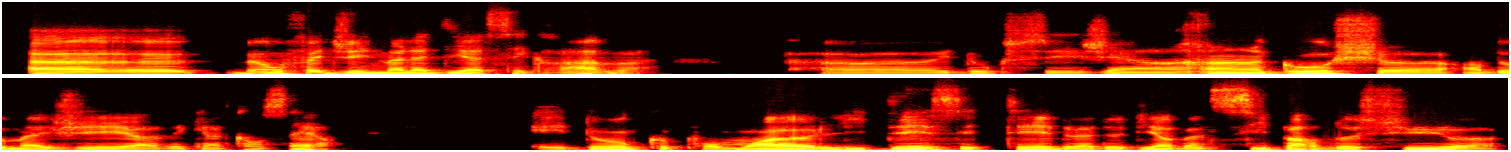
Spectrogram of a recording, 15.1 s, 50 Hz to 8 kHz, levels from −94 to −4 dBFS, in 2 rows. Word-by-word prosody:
Heu, 145 +1 +3
ben 140 0 -4
en 135 -1 0
fait, 145 +1 -1
j'ai 120 +2 0
une 120 -1 +2
maladie 120 0 +2
assez 110 -2 -3
grave. - - -5 0.9
Heu 95 0 -7
et - - -7
donc 95 +2 -9
c'est 90 -1 -9
j'ai 95 +3 -5
un 90 0 -3
rein 115 +6 +3
gauche, 115 +4 +3
heu, 95 -1 -1
endommagé 105 0 -2
avec 90 -1 -5
un 90 - -7
cancer. 95 -1 -5 1.0
Et 95 0 -7
donc 115 +7 0
pour 100 -3 -5
moi, 115 +5 +6
heu, 110 - +4
l'idée 115 +5 +3
c'était 130 0 +1
de 110 - -3
là 100 - -1
de 100 +1 -2
dire, 115 +4 0
ben, 100 -2 -4
si 135 -2 -2
par-dessus, 120 0 +1
heu, 95 -6 +1
110 Hz, 145 wpm, -23 LUFS, 95-125 Hz, 1.0 s, moi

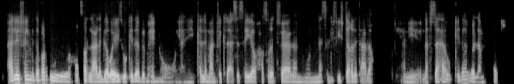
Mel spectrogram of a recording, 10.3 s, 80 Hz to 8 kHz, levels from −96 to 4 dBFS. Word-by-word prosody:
هل 120 - +4
الفيلم 125 -1 +4
ده 115 - +4
برضه 125 0 +3 0.4
حصل 90 -4 0
على 80 +1 +3
جوايز 90 +2 +6
وكده، 100 0 +3
بما 85 -2 -3
إنه 80 -2 -9
يعني 155 -1 -12
اتكلم 90 - -2
عن 75 - -1
فكرة - - -3
أساسية 80 0 -1
وحصلت 75 - -4
فعلًا، 80 -1 -1
والناس 75 +2 -6
اللي - - -9
فيه - - -5
اشتغلت 80 -2 -1
على 75 -1 -4 0.6
يعني 80 -1 -7
نفسها 90 0 -2
وكده 85 +8 -4
والّا 125 - -3 0.3
ماخدش؟ - - -9
85 Hz, 160 wpm, -23 LUFS, 80-110 Hz, 0.6 s, جوايز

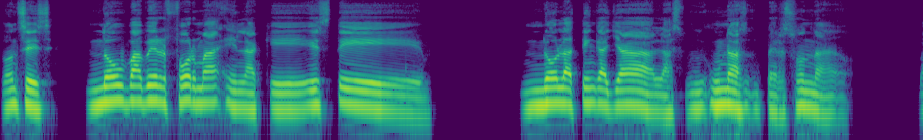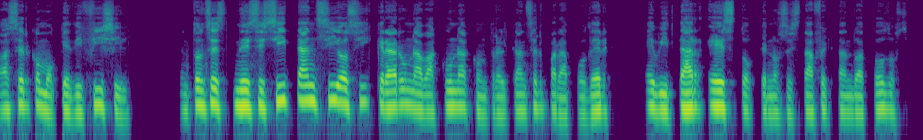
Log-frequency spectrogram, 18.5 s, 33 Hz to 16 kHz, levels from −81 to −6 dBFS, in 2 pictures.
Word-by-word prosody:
Entonces, 140 -2 +1 0.3
no 175 +5 +4
va 180 +1 +5
a - - +5
haber 180 -1 +4
forma 170 -1 +2
en 145 -4 -2
la 130 -2 -1
que 135 +2 0
este 135 -8 0 0.9
no 150 +4 +3
la 160 -2 +3
tenga 165 -2 +1
ya 150 -2 +3
las 115 0 -5
u 135 +1 -5
unas 150 -3 +3 0.2
persona 115 -3 -4 0.7
va 130 - -5
a - - -2
ser 145 +2 -2
como 135 -8 -2
que 130 -2 -2
difícil. 120 -2 -4 0.5
Entonces, 140 +2 0
necesitan 155 +6 +2
sí 185 +5 +1
o 165 - +5
sí 175 +4 -6
crear 145 -2 +2
una 150 -4 0
vacuna 140 +4 -2
contra 115 -3 -8
el 105 - -8
cáncer 125 +3 -7
para 120 -6 -5
poder 120 +2 -3 0.3
evitar 135 0 +1
esto 140 -5 +1
que 125 - -6
nos 115 -2 -8
está 110 +3 -5
afectando 115 -1 -7
a 110 - -5
todos. 130 -3 -6
140 Hz, 145 wpm, -24 LUFS, 125-155 Hz, 0.9 s, va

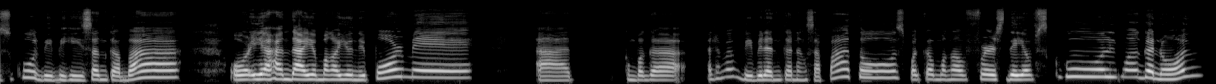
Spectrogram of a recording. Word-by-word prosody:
school, 295 +4 -5
bibihisan 205 +1 -2
ka 195 - +1
ba 320 - +3 0.5
or 220 -5 +3
ihahanda 235 0 +5
yung 225 0 +3
mga 220 -1 +1 0.2
uniporme, 315 +6 0 0.6
at 190 0 -3 0.6
kumbaga, 205 -1 -3 0.2
alam 250 +6 -10
mo 345 - -10
yun, - - -13
bibilhan 205 0 +1
ka 210 - -3
ng 205 0 -9
sapatos 310 - -3
pagka 220 +1 -5
mga 220 -1 -3
first 225 -2 -1
day 220 0 +7
of 220 - -2
school, 355 +4 -1 0.2
mga 335 -2 +2
gano'n? 280 +11 0
230 Hz, 130 wpm, -18 LUFS, 215-315 Hz, 0.6 s, day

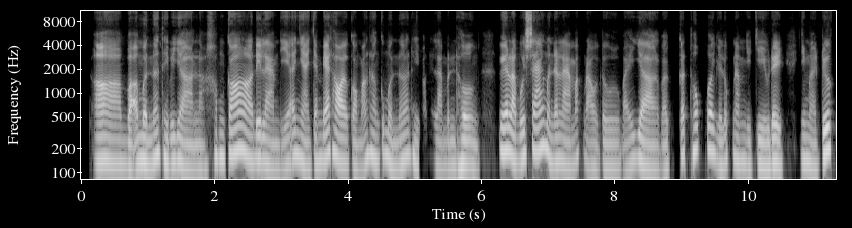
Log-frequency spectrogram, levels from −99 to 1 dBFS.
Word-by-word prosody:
Ờ, 140 -2 +3
vợ 120 0 +4
mình 135 -1 +2
á 155 +3 +1
thì 145 - -1
bây 135 +1 -2
giờ 115 -5 +1
là 110 0 -5
không 155 +6 -4
có 175 0 +4
đi 145 +1 +2
làm, 125 -5 -1
chỉ 115 +3 -5
ở 140 - 0
nhà 145 -7 -1
chăm 140 +3 -3
bé 155 +3 +5
thôi, 145 -7 +4
còn 120 -3 -5
bản 125 +7 -3
thân 155 -4 -1
của 155 - -6
mình 130 -7 -2
á 145 +6 -2
thì 140 -6 -4
vẫn 125 - -24
đi 130 - -16
làm 120 -1 -6
bình 120 0 -5
thường. 125 -2 +1 0.3
Có 185 - +1
nghĩa 185 - +7
là 180 -5 +5
buổi 150 +3 0
sáng 185 +4 +3
mình 185 -7 0
đi 135 - 0
làm 125 -3 -1
bắt 155 - -8
đầu 115 -1 -5
từ 115 +1 -5
7:00 115 -1 -1
và 110 +1 -5
kết 165 +2 -4
thúc 190 +2 -2
á 190 - +4
vào 125 -4 -3
lúc 135 - -5
5:00 135 -4 -4
chiều 120 -2 -1
đi, 130 -1 +3 0.3
nhưng 140 0 -3
mà 120 -4 -3
trước 185 +3 +4
135 Hz, 285 wpm, -23 LUFS, 120-155 Hz, 0.3 s, nghĩa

